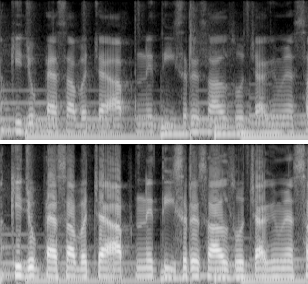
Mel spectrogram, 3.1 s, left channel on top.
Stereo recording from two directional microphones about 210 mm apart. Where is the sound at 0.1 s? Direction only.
45° right (ahead or behind).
